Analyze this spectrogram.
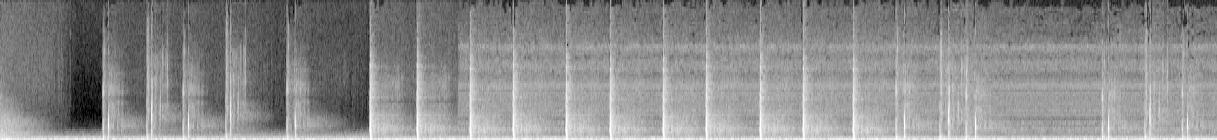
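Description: Footsteps clang on metal steps and rungs in a steady rhythm.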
